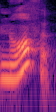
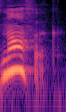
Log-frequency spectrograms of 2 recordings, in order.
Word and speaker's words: Norfolk: around those parts now I've heard Norfolk before but my family says norol so I say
